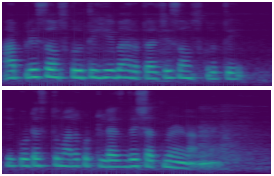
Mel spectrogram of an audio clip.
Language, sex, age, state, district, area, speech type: Marathi, female, 45-60, Maharashtra, Osmanabad, rural, spontaneous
